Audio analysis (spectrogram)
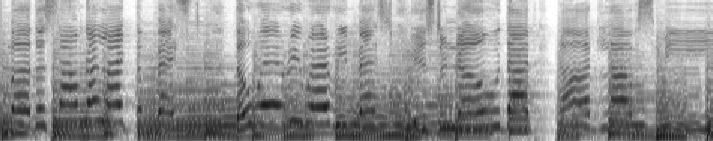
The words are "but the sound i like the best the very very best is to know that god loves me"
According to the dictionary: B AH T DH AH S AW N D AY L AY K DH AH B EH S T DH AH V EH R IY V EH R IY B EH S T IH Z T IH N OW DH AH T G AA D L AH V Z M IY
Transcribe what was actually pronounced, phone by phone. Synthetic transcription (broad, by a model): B AH T DH AH S AW N D AY L AY K DH AH B EH S T DH AH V EH R IY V EH R IY B EH S T IH Z T IH N OW DH AH T G AA D L AH V Z M IY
